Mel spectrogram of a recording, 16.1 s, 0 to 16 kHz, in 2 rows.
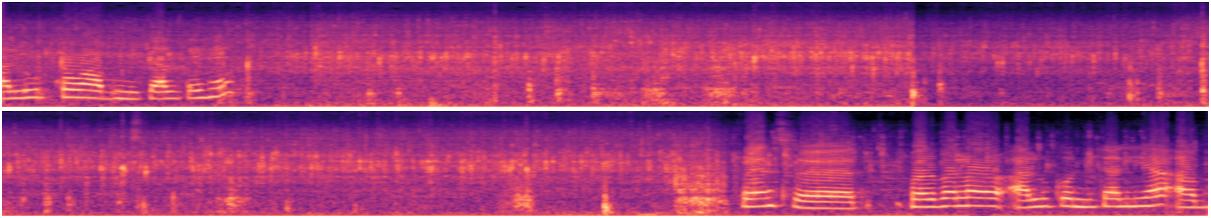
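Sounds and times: vegetables sizzling in oil: 0:00.0 - 0:16.0
spatula scraping a pan: 0:01.3 - 0:13.0
spatula knocking a pan: 0:02.4 - 0:05.1, 0:06.0 - 0:06.8, 0:07.4 - 0:10.1.

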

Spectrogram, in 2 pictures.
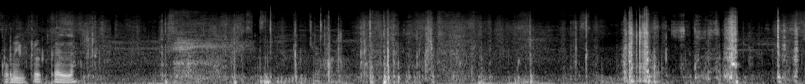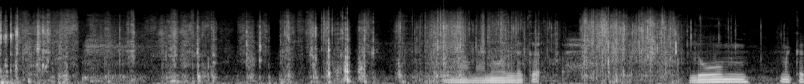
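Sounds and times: plastic wrapping rustling: 0:00.0 - 0:15.5.

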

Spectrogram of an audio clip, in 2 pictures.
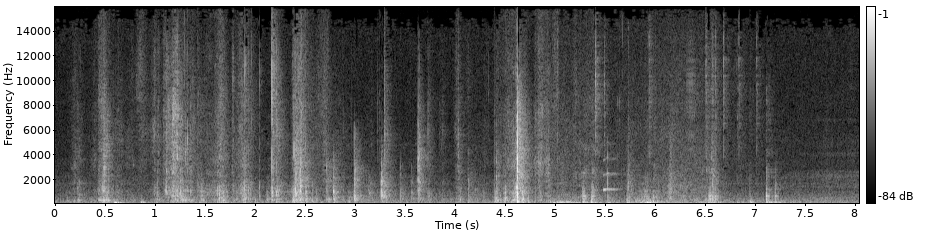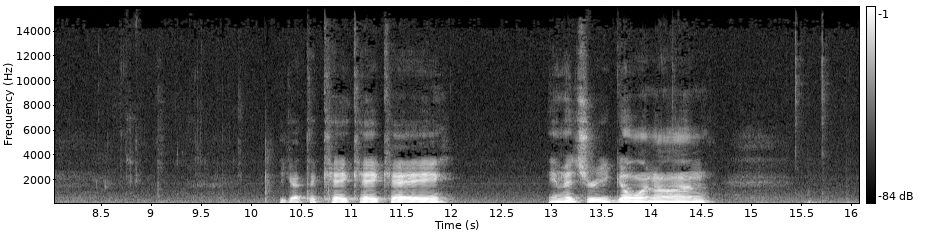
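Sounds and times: paper booklet crinkling: 0:00.2 - 0:05.4.

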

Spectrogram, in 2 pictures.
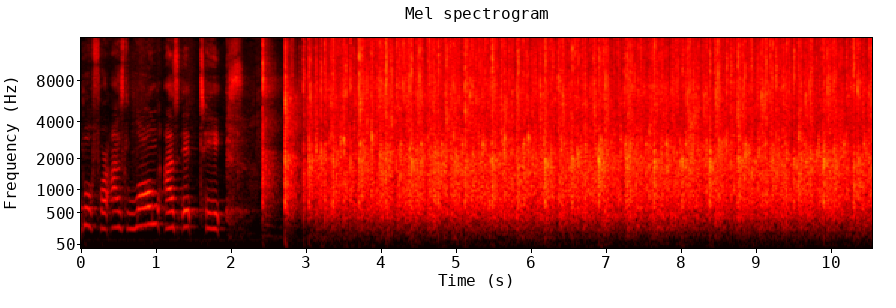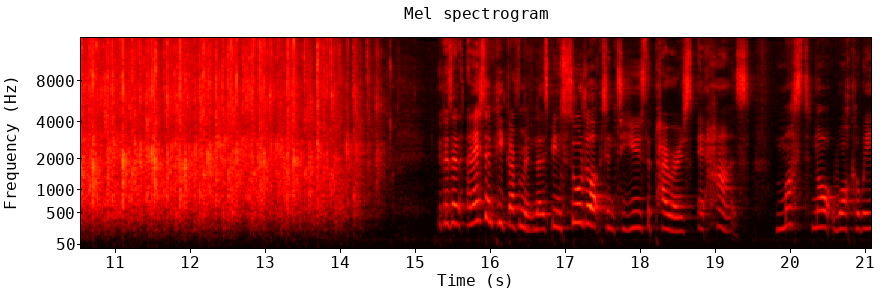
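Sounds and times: audience applauding: 0:02.4 - 0:14.6.

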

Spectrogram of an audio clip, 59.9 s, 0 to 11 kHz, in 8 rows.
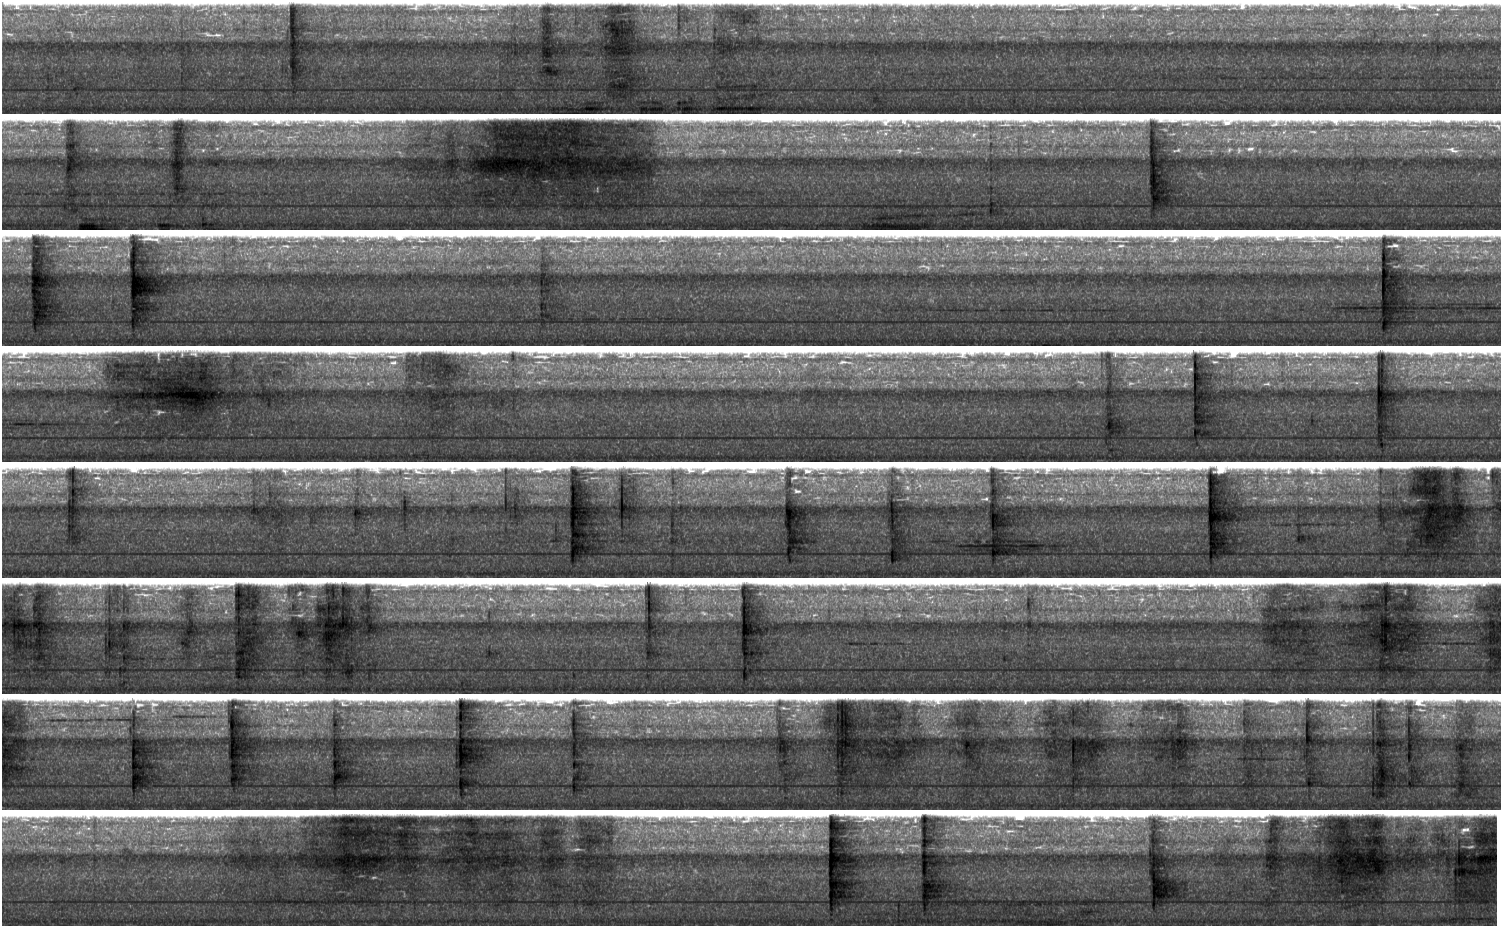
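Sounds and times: steady hum: 0:00.0 - 0:59.9
chewing and mouth sounds: 0:27.9 - 0:29.6, 0:30.2 - 0:35.2, 0:35.9 - 0:41.4, 0:43.8 - 0:48.1, 0:48.8 - 0:52.6, 0:56.5 - 0:57.3, 0:58.1 - 0:59.9.

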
